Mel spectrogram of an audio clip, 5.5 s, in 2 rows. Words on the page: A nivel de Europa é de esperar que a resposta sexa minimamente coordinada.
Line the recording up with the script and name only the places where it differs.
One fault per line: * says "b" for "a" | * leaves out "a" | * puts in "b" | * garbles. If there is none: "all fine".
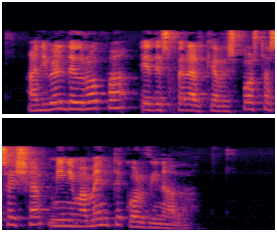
all fine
